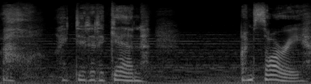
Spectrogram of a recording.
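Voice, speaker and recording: Actress as confused gentle woman, hesitant, halting, low voice, slow. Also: soft background music, natural voice. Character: confused gentle woman unsure of her memories. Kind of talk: video game dialogue.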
